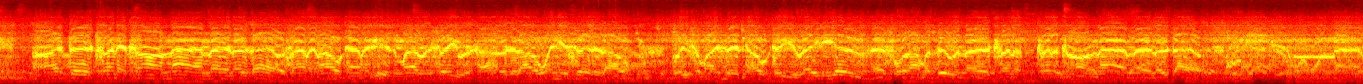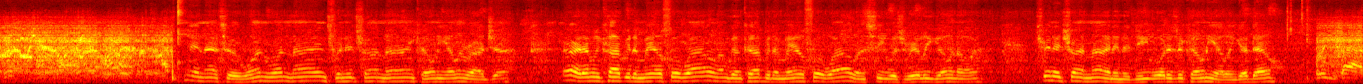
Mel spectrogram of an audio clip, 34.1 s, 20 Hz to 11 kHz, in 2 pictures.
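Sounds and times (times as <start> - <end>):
distorted voices over radio: 0.0 - 34.0
low radio hum: 0.0 - 34.0
radio hiss: 0.0 - 34.0.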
